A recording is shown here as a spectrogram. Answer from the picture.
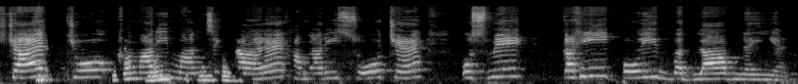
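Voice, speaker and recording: A woman's raised, projected voice sits high in pitch with lively intonation. Her loudness swings widely. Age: 60s. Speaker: professor. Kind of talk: panel discussion talk.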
